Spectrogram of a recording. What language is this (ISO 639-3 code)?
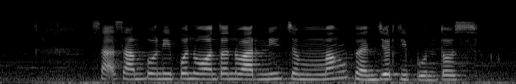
jav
